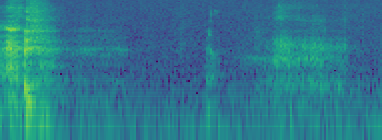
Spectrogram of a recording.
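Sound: sipping hot tea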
